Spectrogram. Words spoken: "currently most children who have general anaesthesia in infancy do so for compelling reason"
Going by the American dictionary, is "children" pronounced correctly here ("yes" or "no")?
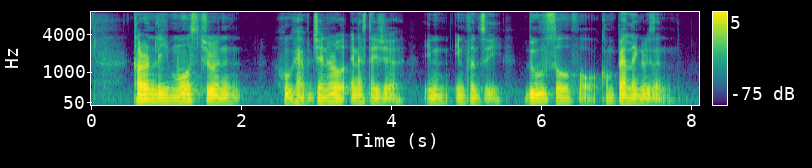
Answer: no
